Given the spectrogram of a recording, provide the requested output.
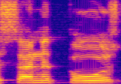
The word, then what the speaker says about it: संतोष: तो आप उच्चारण करिए संतोष, तो क्या हो रहा है? ना का हमें साउंड मिल रहा है, ठीक ना, तो संतोष हो गया।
